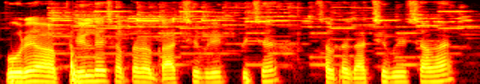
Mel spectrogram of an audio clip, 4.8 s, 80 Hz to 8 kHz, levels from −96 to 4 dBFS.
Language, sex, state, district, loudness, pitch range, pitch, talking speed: Hindi, male, Bihar, Sitamarhi, -15 LUFS, 130-145 Hz, 140 Hz, 150 wpm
